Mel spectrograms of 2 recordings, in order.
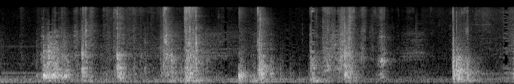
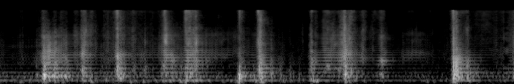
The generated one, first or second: second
